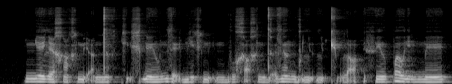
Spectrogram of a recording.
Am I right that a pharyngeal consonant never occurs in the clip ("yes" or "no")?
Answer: yes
